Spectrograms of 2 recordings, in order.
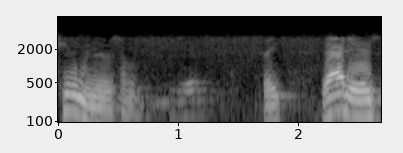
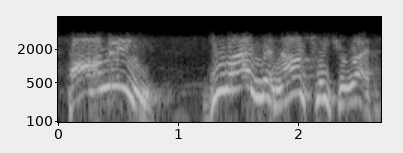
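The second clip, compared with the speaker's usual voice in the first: much higher and louder, a hammed-up devil calling out; Satan luring; 13 semitones higher, 6 dB louder than usual. Preacher acting Satan luring a struggling believer, loud mock devil. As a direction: bellow it up high like a carnival barker. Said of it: "Satan gets in and says".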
